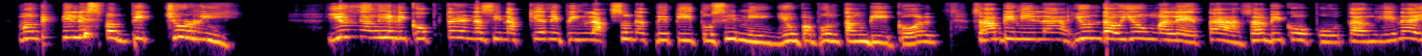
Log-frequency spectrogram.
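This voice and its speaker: A man doing live political commentary for his viewers, retelling an argument in combative back-and-forth quotes and speaking straight to his audience. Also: very high-pitched. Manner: addresses viewers directly, gives shoutouts. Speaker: political vlogger.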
